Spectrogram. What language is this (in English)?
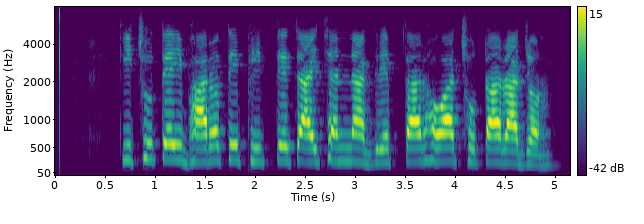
Bangla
